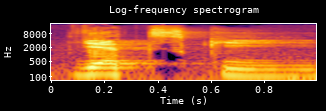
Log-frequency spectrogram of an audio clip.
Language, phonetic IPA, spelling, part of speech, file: Czech, [ˈɟɛtskiː], dětský, adjective, Cs-dětský.ogg
- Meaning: 1. child, children, child's, children's 2. childish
